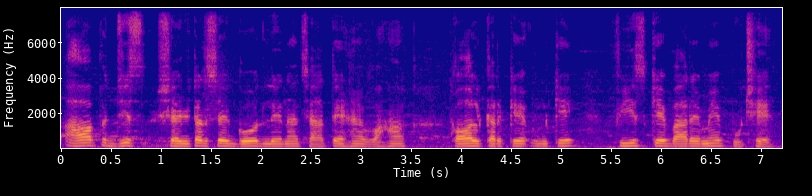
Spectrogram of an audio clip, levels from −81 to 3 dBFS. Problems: background sounds at intervals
